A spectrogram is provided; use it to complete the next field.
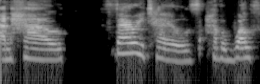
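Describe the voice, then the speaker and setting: With a fairly low pitch, a woman speaks in a plain, everyday voice. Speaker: psychotherapist. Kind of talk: interviewer questions.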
